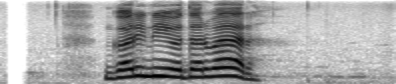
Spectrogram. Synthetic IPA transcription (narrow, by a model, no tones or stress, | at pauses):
ɡʌɾinejod̪ʌrbar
